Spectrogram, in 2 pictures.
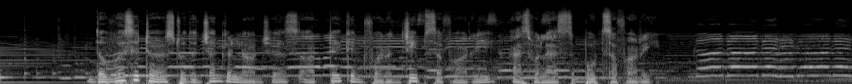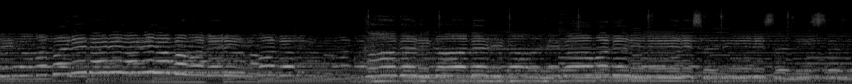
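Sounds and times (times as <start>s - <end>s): wavering melody over low notes: 0.0s - 6.6s.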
